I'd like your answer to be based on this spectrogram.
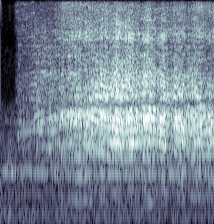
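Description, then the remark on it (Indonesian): A horse whinnies in one drawn-out, wavering neigh that swells slightly toward the end and stays fairly loud, with no talking over it. “Lengkap dengan ringkikannya.”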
